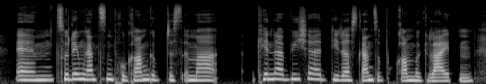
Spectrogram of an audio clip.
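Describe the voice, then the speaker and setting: An unremarkable speaking voice, this woman's sits at medium pitch with fairly even intonation. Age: 20s. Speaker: dance teacher. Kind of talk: casual chat.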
